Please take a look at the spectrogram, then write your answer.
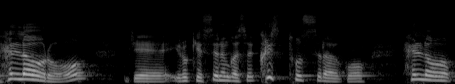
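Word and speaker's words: Χριστός: 한번 살펴보겠습니다이 그 헬로로 이제 이렇게 쓰는 것을 크리스토스 헬로 발음이 그렇게 되는데이 크스 크리스토스 이제이 동양에 와서이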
